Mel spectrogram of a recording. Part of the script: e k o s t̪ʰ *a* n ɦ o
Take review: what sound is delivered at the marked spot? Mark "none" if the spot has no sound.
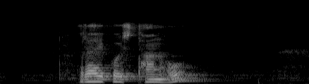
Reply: a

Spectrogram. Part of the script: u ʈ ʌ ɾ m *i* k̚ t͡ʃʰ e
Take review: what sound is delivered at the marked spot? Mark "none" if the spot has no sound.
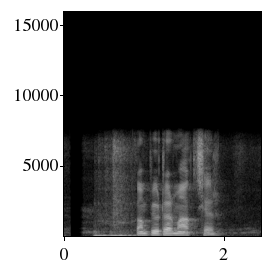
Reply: a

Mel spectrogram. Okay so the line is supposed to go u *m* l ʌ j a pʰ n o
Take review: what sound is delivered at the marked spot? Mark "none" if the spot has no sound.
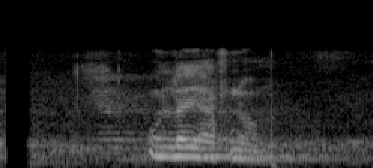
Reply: n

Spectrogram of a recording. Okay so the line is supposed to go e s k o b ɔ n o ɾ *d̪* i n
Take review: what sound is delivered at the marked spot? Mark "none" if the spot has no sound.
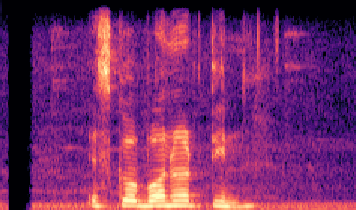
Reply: t̪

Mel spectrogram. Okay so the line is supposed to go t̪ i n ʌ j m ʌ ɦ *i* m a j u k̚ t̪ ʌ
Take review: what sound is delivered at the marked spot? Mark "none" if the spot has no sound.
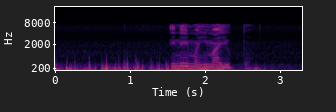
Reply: i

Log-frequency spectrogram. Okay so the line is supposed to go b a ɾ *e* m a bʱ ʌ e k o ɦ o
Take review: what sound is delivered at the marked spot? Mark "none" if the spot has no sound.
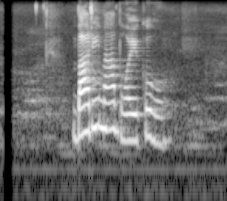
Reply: i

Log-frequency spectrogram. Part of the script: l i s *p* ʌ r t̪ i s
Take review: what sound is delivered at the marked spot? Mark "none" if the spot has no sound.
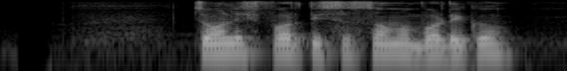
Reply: p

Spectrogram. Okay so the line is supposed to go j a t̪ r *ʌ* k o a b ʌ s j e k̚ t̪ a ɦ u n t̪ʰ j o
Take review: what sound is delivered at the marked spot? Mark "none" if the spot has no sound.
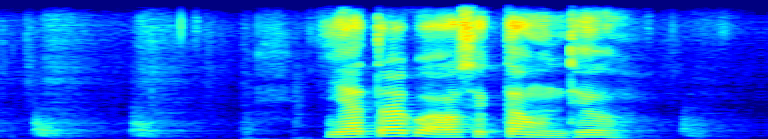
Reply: a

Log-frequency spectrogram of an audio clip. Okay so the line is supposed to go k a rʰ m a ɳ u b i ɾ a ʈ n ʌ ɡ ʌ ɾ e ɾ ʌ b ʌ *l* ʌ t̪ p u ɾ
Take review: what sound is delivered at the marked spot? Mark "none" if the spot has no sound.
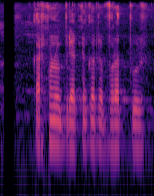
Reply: ɾ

